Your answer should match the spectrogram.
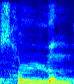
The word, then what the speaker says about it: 선릉: 자, 그래서 1번 같은 경우에 선릉, 그런데 그 표준 발음이 설릉, 리을로 소리가 나야 되는 것이죠.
